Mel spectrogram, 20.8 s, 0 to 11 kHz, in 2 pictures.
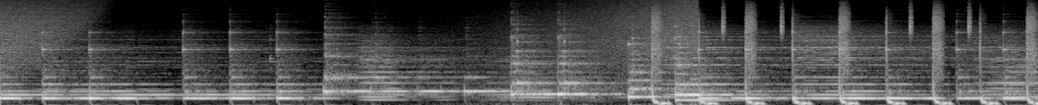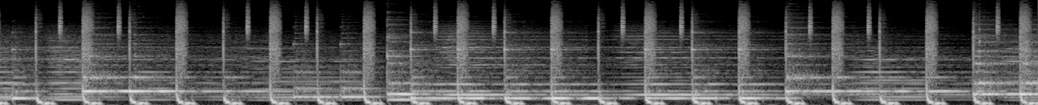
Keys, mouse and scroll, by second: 5.7 Right, 5.9 Right, 6.2 Right, 6.8 Right, 7.1 Right, 7.7 Right, 11.3 p.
